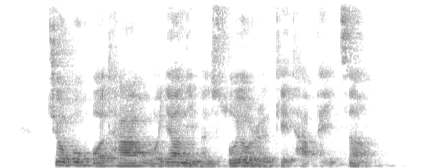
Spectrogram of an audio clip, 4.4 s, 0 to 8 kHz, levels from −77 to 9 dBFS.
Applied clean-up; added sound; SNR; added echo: none; none; none; none.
